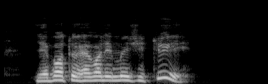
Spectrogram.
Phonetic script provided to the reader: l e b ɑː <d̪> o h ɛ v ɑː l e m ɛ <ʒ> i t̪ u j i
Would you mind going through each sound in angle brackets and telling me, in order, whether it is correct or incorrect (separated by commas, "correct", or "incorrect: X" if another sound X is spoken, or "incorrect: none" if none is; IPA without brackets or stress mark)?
incorrect: t̪, correct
